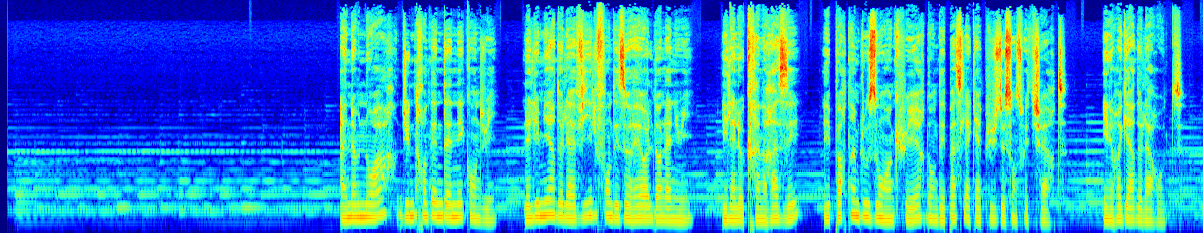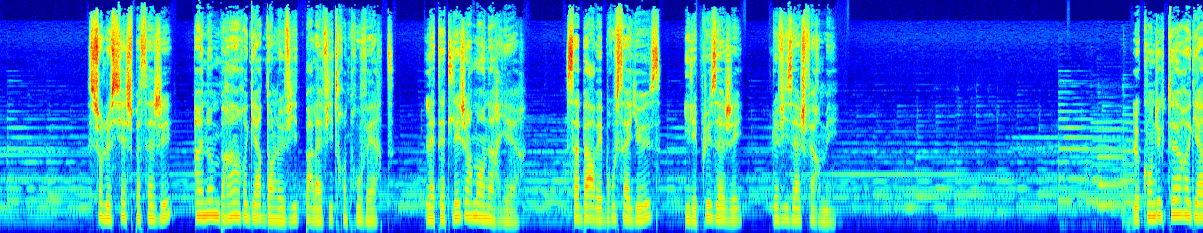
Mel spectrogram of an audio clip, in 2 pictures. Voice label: Audiodescription; Intouchable

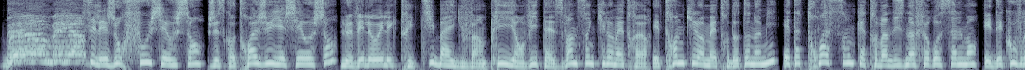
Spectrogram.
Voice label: Vélo Offre promo Plus mention légale; Auchan

